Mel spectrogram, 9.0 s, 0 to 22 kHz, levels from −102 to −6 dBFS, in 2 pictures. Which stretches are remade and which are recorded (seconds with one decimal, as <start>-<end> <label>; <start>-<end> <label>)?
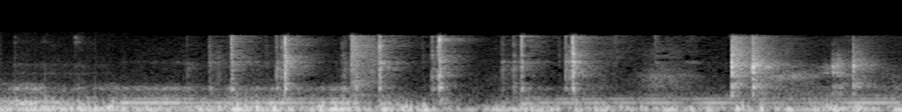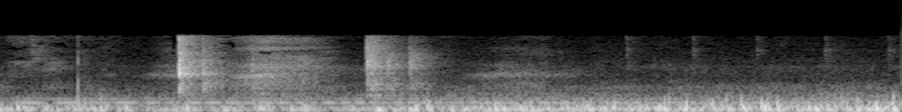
0.0-0.6 remade; 0.6-9.0 recorded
